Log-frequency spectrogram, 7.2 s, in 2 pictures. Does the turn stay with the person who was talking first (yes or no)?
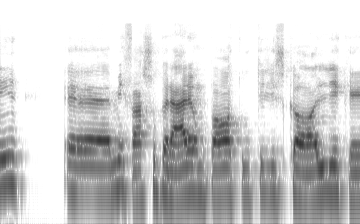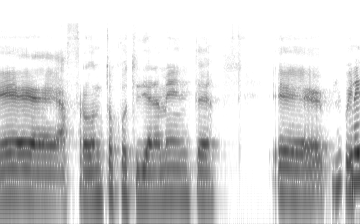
no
